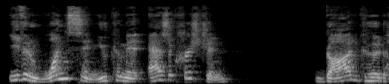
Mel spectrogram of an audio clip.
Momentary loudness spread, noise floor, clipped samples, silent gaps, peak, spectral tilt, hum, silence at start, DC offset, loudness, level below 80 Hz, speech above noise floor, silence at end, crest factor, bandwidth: 10 LU; -78 dBFS; under 0.1%; none; -8 dBFS; -3.5 dB/octave; none; 0.1 s; under 0.1%; -25 LUFS; -64 dBFS; 52 dB; 0 s; 18 dB; 16.5 kHz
